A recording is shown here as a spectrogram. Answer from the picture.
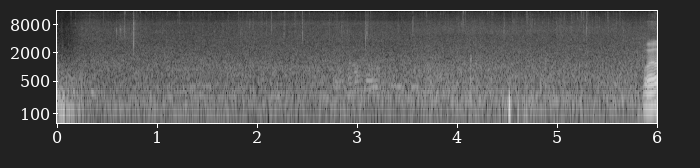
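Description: Steady rain falling on paved ground, an even hiss, with one short knock about four and a half seconds in.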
